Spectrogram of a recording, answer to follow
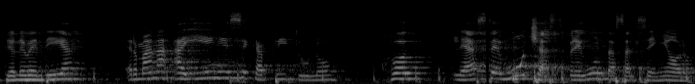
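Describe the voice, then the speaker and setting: A woman's voice: fairly high pitch, measured pace. A woman from the congregation, speaking reflectively into a passed microphone during a church Bible study. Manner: reflective, earnest, some restarts. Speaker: congregation member. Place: church hall. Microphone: handheld microphone passed to her. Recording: echoey church hall with faint background noise.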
